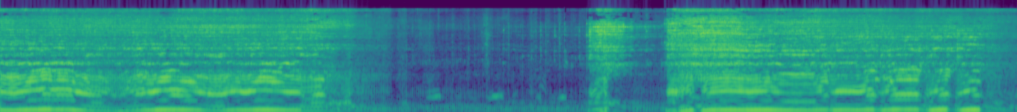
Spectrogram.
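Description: Chainsaw running at full throttle, its pitch wavering as it cuts into a tree trunk. After about four seconds it drops back to a low idle, is blipped once, and then runs up to full throttle again from about eight seconds in.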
